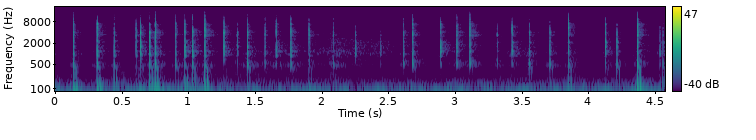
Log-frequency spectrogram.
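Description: A flameless wax pillar candle is held in both hands and rapidly tapped with long nails. The result is a quick, uneven run of dry, bright clicks that stop almost instantly, with a faint low thud under each tap.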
